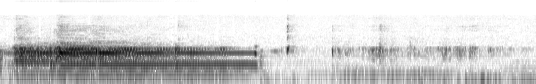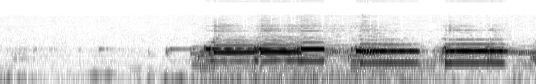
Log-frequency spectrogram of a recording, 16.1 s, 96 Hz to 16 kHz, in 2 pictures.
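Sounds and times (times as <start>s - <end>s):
guitar notes and strummed chords: 0.0s - 7.2s, 10.5s - 16.0s.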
